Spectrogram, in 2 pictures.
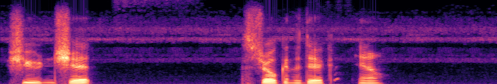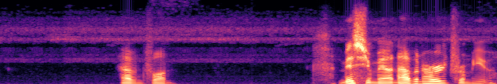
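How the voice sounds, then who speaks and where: A young man, an online audio roleplay creator and streamer, leaves a relaxed, rambling message for a gamer friend, full of swearing and self-deprecation. His voice is medium-pitched, bright, and forceful, though the recording is muffled, with crickets and night sounds behind him.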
